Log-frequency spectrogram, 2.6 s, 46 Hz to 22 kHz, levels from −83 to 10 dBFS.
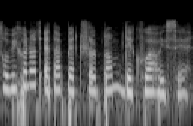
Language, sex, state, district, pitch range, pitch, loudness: Assamese, female, Assam, Kamrup Metropolitan, 225-280 Hz, 250 Hz, -17 LUFS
